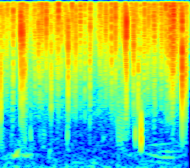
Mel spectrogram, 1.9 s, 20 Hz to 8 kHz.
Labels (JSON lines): {"label": "biophony", "recorder": "SoundTrap 300"}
